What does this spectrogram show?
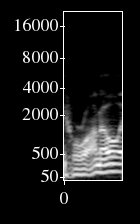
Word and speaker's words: Hirono: you're a man the senator from Hawaii mazie Hirono I guess her name is pronounced she has something a little message for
